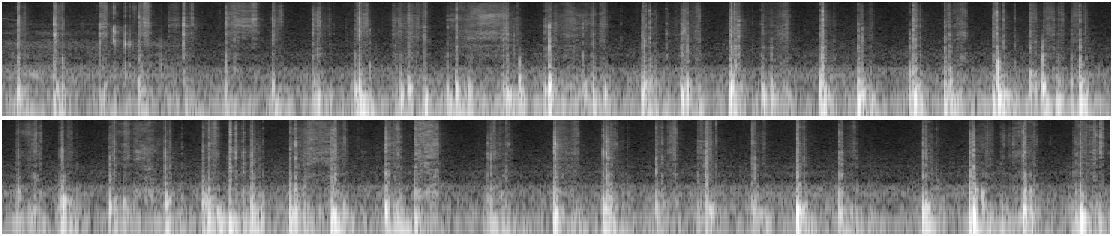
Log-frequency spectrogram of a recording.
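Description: A folded paper dollar bill is held between both hands while fingertips and nails rub, flick and snap the thin paper. The result is a steady run of dozens of quick, dry clicks and crisp snaps with soft crinkling between them, each hit ending almost at once and carrying a low thump under its brief bright edge.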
